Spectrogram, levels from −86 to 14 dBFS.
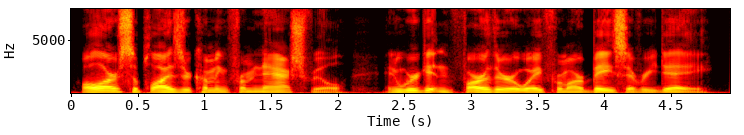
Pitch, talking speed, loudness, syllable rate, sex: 105 Hz, 220 wpm, -17 LUFS, 6.6 syllables/s, male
